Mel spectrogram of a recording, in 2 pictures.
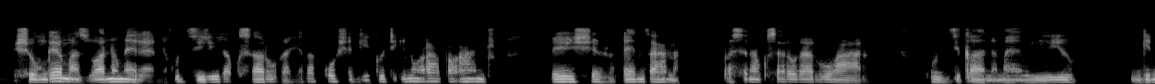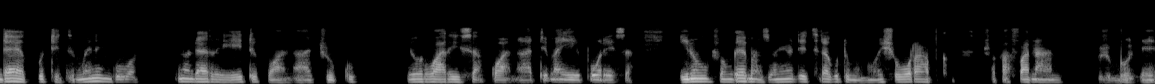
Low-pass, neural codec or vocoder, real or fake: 5.4 kHz; codec, 16 kHz, 4 kbps, FreqCodec, larger model; fake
